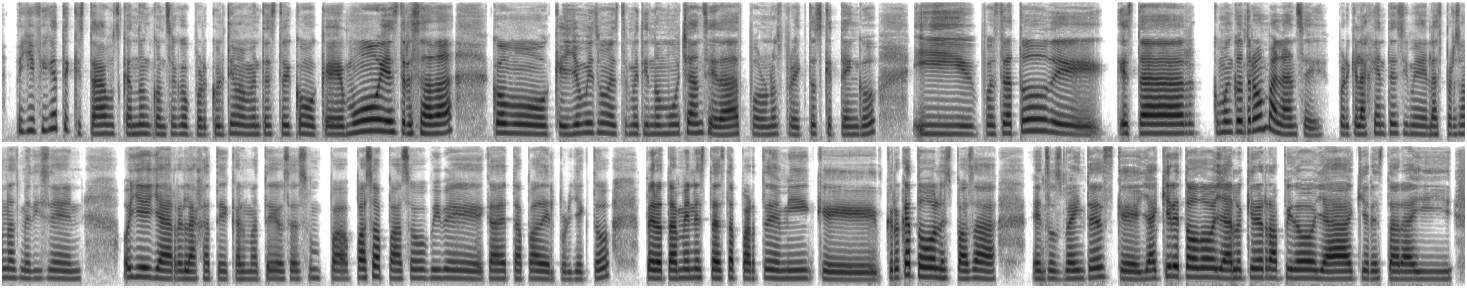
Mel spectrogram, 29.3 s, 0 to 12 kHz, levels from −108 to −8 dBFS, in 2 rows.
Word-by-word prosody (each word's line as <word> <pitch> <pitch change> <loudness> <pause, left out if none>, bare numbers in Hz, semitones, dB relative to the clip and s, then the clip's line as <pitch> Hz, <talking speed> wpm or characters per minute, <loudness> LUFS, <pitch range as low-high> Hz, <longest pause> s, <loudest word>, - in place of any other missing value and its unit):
Oye, 280 +1 -4
fíjate 310 +5 -4
que 225 - -9
estaba 210 +1 +1
buscando 210 0 -4
un 210 - -7
consejo, 205 +1 -5
porque 190 +1 -6
últimamente 205 0 -4
estoy 205 0 -4
como 205 0 -2
que 195 0 +1
muy 270 +6 +5
estresada, 230 -2 +4 0.4
como 220 -3 +1
que 200 -1 -2
yo 215 +1 0
misma 235 0 -3
me - - 0
estoy 210 0 -11
metiendo 210 0 -5
mucha 220 +3 -2
ansiedad, 200 -3 +1
por 195 -2 -6
unos 195 +2 -7
proyectos 195 +2 -6
que 200 - -5
tengo 195 +4 -4 0.4
y, 205 - 0
pues, 210 -1 -5
trato 270 +6 +1
de, 210 -5 +1
estar, 220 0 +5 0.2
como 240 +2 -3
encontrar 265 +3 +3
un 335 - -5
balance, 200 - 0
porque 205 0 -5
la 200 -1 +2
gente 220 +1 -5
sí 220 0 -9
me 205 -1 -4
las 200 0 -2
personas 210 0 -6
me 195 -2 -7
dicen: 190 -1 -7 0.4
"Oye, 225 0 +1
ya, 200 -3 +4
relájate, 185 0 -3
cálmate, 180 +1 -6
o - - -6
sea, 190 0 -5
es 185 - -8
un 210 0 -12
pa 200 -1 -4
paso 215 +4 +2
a - - +4
paso, 205 +1 -3
vive 200 -2 -4
cada 190 -1 0
etapa 190 0 -3
del 180 -2 0
proyecto", 180 +4 -5 0.4
pero 195 -1 +6
también 205 +1 +3
esta 210 -1 +2
esta 205 +2 0
parte 195 0 -2
de 200 -1 +1
mí, 195 0 -3
que 170 -2 -1
creo 210 +1 -1
que 280 - +9
a - - +5
todos 230 -3 +5
les 205 -1 -2
pasa 190 -1 +2 0.3
en 190 0 -2
sus 190 -2 -4
veintes, 205 +4 0
que 185 -2 0
ya 195 +1 +2
quiere 245 +5 +6
todo, 225 -1 +5
ya 205 -2 +5
lo 205 0 0
quiere 215 +1 +2
rápido, 205 -1 +2
ya 185 -1 +5
quiere 185 0 -5
estar 185 -1 -1
ahí 180 0 -2
205 Hz, 190 wpm, -24 LUFS, 190-220 Hz, 0.4 s, que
